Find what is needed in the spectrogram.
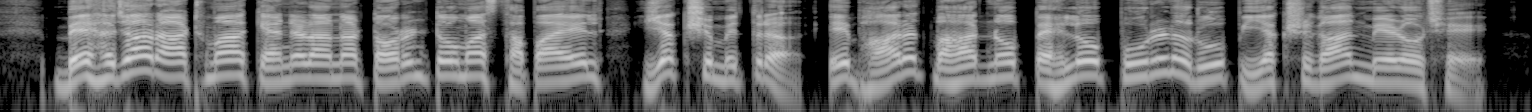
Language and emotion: Gujarati, neutral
